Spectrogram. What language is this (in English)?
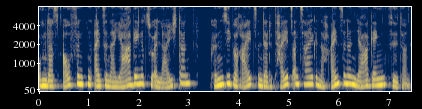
German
